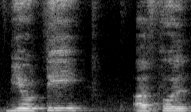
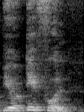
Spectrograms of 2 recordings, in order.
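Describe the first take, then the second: First: beauty, a pause, then और फुल; split into parts. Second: Said in the usual way. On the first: Shown as a demonstration. Teacher showing the syllables in beautiful, beauty and फुल set apart by a pause. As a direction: break the word apart after beauty, giving फुल separately. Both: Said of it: "तीन तीन है इसमें".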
